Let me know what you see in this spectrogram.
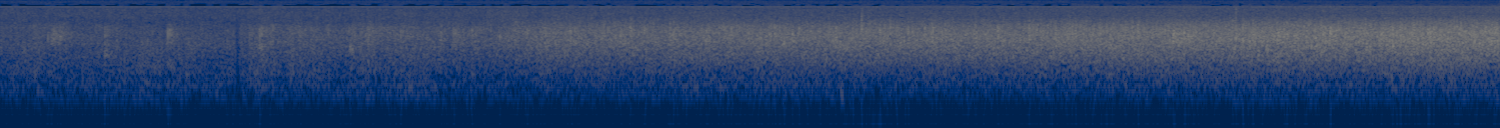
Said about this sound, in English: As Selena looks up, raindrops begin to fall.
